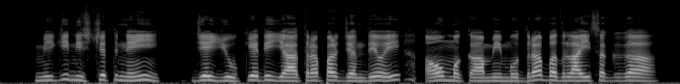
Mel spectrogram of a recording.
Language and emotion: Dogri, fearful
